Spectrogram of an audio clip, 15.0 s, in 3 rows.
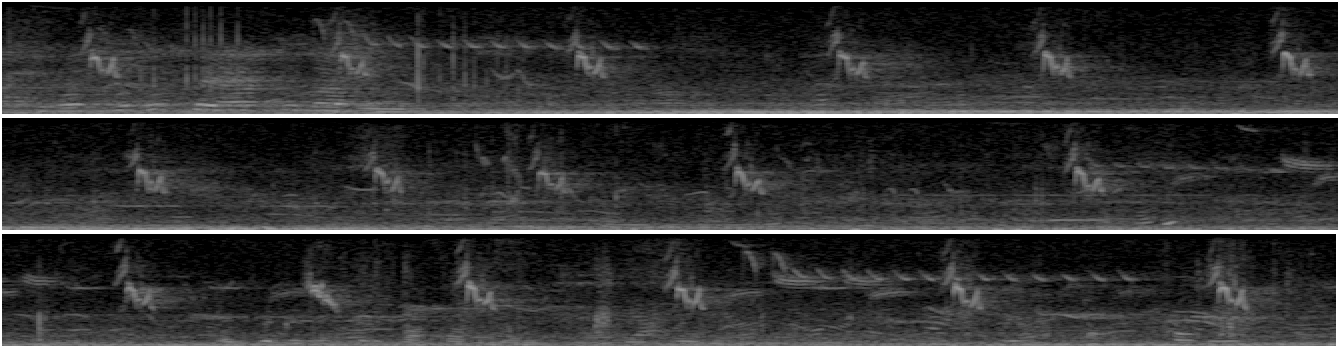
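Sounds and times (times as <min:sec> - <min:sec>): low background rumble: 0:00.8 - 0:09.9.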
